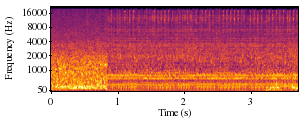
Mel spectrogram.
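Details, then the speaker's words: Maruyama MB228V two-stroke brushcutter, about 10 years old, revived after years unused, maintenance done incl. Walbro WYK carburetor and gearhead greasing, no blade fitted: high buzz picks up revs then runs smooth and even; normal running, no load. "Động cơ quay êm, cảm giác rất tốt. Việc bảo dưỡng đã hoàn tất, và động cơ có vẻ hoạt động tốt."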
